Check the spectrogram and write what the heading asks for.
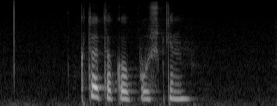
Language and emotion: Russian, neutral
